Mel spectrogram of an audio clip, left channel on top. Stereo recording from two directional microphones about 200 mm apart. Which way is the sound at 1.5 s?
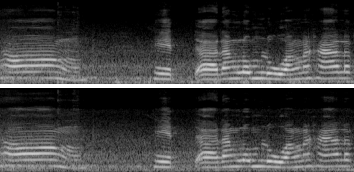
20° left (ahead or behind).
